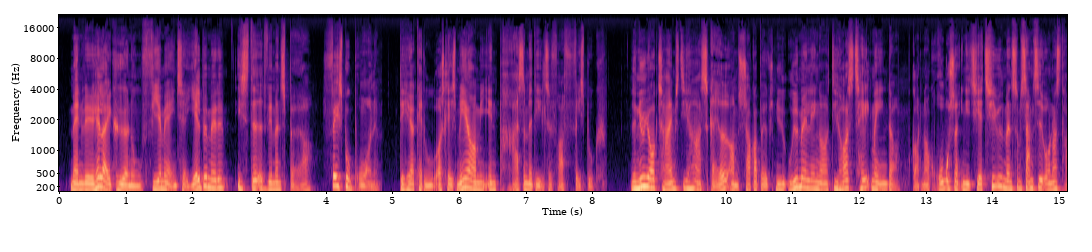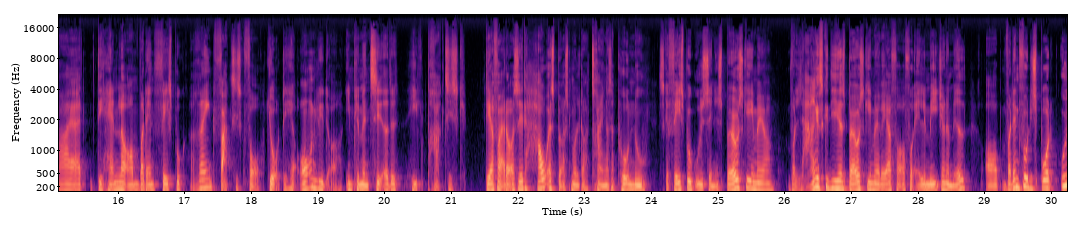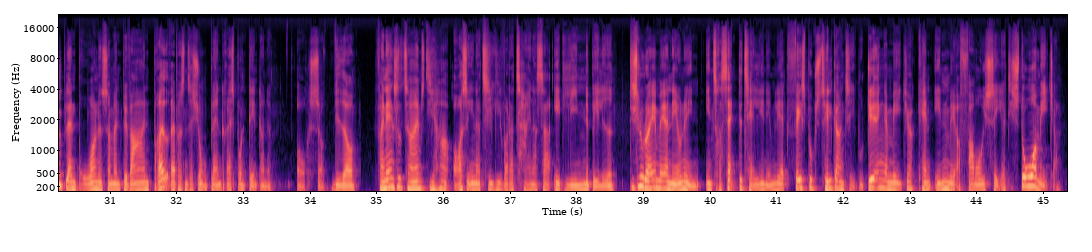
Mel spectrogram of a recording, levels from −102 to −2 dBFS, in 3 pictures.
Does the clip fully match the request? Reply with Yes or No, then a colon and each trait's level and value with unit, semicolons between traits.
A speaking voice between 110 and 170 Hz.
Yes: medium, 140 Hz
